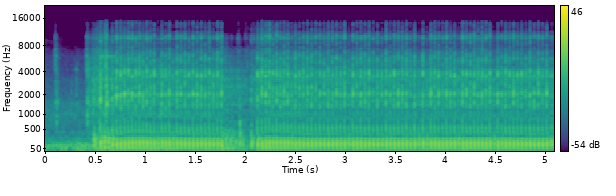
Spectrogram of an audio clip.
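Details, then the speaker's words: Stihl 4-Mix four-stroke trimmer (FS91 28.4cc or KM111R 31cc), started for the season: catches, settles into a quick even putter like a generator, briefly dips, then revs clean like an ATV; runs healthy. "Um that idle sounds like a getting current. And then when it's revved, sounds like a ATV."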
